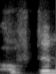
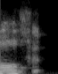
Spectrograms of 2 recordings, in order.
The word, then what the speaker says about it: often: Health professionals আর অফটেন, কোনটা উচ্চারণ সঠিক, অফটেন না অফেন? আর দুইটাই সঠিক।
